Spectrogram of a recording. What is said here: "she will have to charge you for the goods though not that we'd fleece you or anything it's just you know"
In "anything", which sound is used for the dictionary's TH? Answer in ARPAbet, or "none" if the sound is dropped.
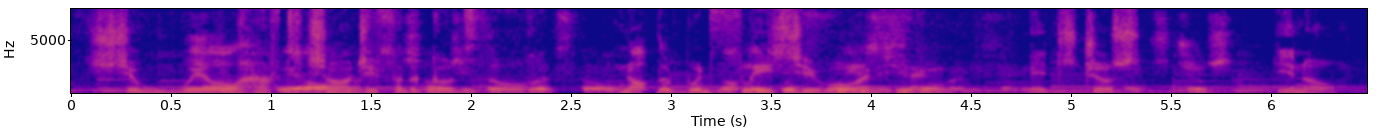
TH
